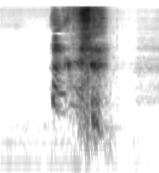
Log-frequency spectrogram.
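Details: Performed sneeze from a female: a single forceful, wet, spraying sneeze with a sharp explosive burst, then quiet.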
